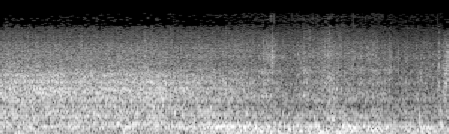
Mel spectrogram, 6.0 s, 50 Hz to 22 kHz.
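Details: 2011 Chevrolet Cruze with the engine running at idle: a loud, dense metallic rattle over the engine noise; the cause was never found before the car was traded in under warranty.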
